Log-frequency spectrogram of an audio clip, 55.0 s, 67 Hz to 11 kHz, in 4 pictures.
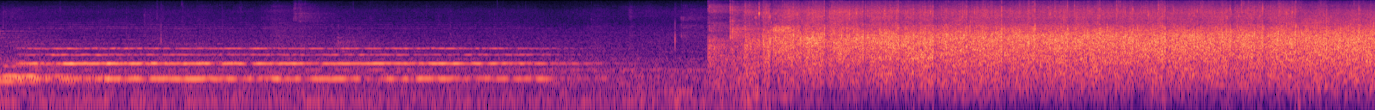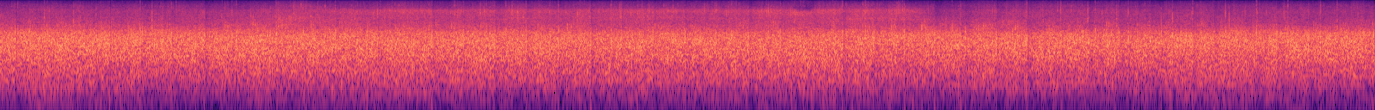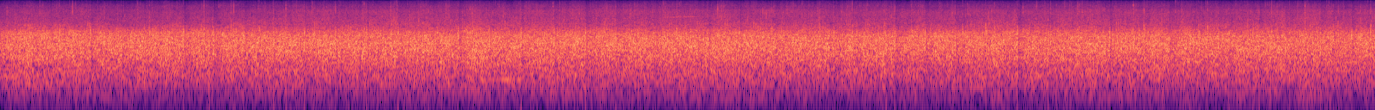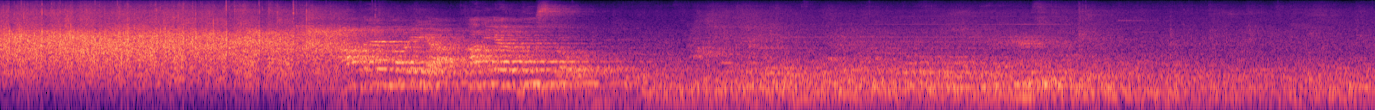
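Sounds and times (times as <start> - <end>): audience applauding: 7.1 - 45.4.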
